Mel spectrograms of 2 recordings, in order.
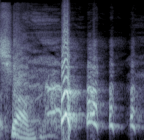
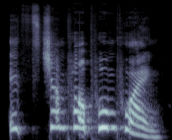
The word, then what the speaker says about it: Champol Pumpuang: Chump. I knew you'd laugh at my pronunciation. It's Champol Pumpuang.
